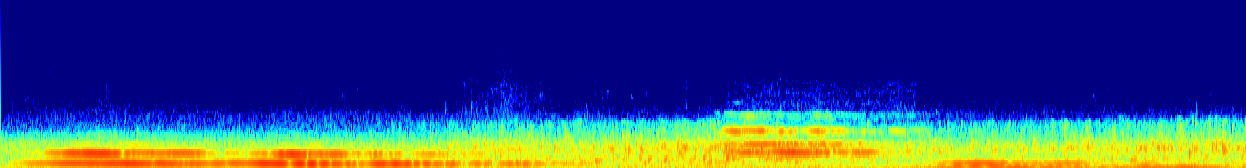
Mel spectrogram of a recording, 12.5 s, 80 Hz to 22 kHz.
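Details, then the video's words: Whale song with a sequence of long, low moans. Two sustained tones come first, then a cluster of higher, shorter wavering notes, then a deep held tone, all over continuous underwater rumble. "1 ora di suono delle balene"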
